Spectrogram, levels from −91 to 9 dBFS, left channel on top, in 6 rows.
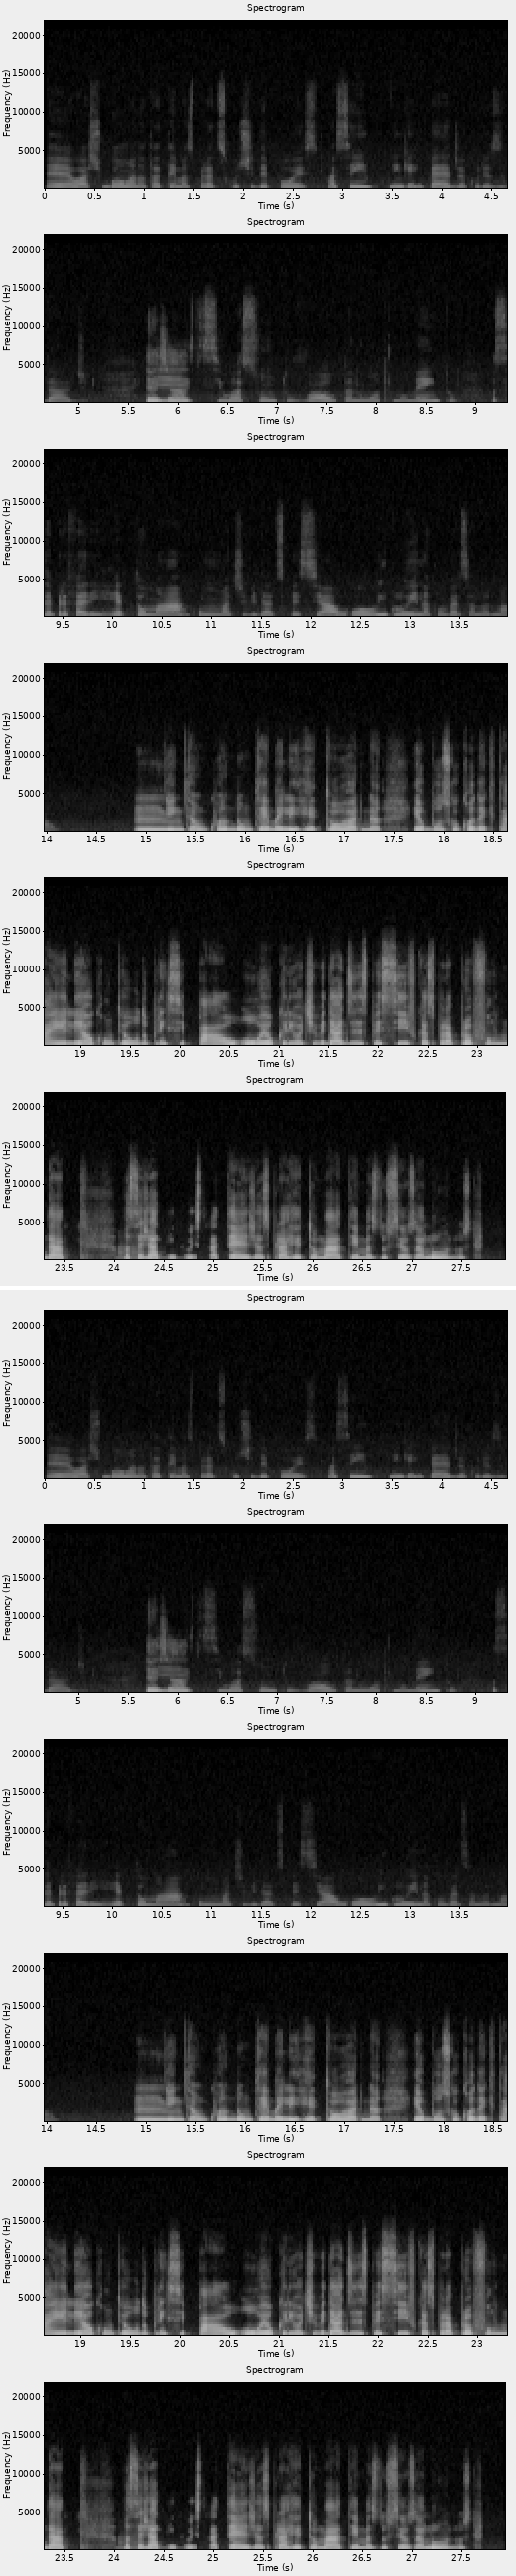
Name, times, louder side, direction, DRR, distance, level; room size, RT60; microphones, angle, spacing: voice 1, 0.0-14.1 24.0-24.7, left 2 dB, 30° left, 2.6 m, -48 dB
voice 2, 5.7-6.1 14.9-27.7, equal, ahead, 0.3 m, -28 dB
open air
head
